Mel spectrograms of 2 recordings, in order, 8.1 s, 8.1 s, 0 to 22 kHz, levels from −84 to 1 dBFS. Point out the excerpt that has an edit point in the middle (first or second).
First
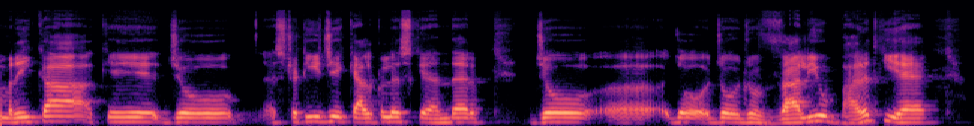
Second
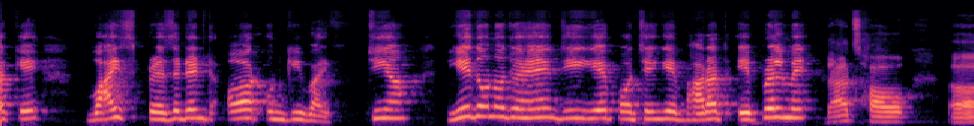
second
